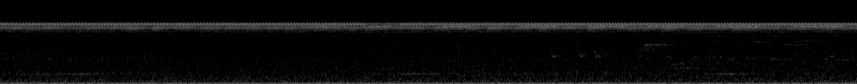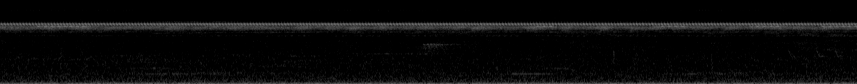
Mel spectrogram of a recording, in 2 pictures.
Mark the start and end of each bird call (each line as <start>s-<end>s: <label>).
0.0s-17.1s: Gray-fronted Dove (Leptotila rufaxilla)
5.2s-11.8s: Buff-breasted Wren (Cantorchilus leucotis)
6.1s-6.9s: Black-faced Antthrush (Formicarius analis)
12.0s-13.0s: Little Tinamou (Crypturellus soui)
12.5s-13.3s: Black-faced Antthrush (Formicarius analis)
16.2s-17.1s: Buff-breasted Wren (Cantorchilus leucotis)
